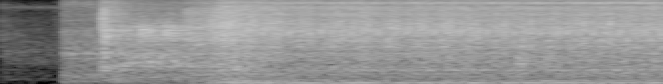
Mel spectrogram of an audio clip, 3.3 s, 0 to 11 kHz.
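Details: Carburetted Cadillac V8 barn find, first start after about 30 years sitting, once fuel finally reaches the carburetor: brief crank, then it catches, revs and settles into a steady even idle; it later runs a bit warm and diesels at shutoff.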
